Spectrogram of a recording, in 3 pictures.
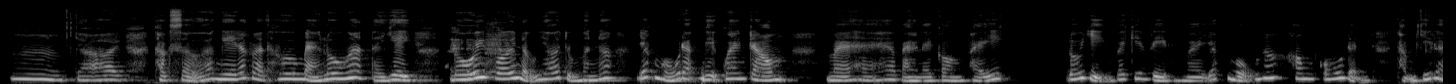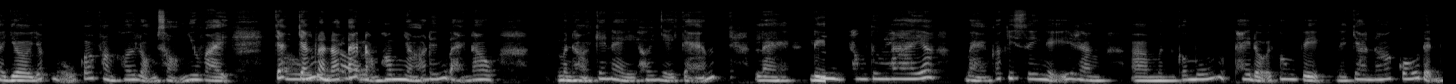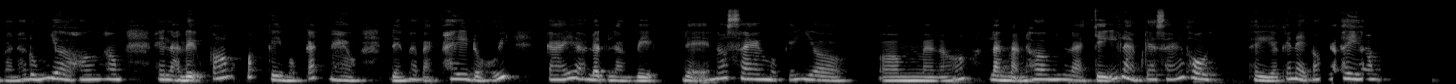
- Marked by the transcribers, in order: laugh; tapping
- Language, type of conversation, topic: Vietnamese, advice, Làm thế nào để cải thiện chất lượng giấc ngủ và thức dậy tràn đầy năng lượng hơn?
